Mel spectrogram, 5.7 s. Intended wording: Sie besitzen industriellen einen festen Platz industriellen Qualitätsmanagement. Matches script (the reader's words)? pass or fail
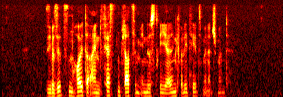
fail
